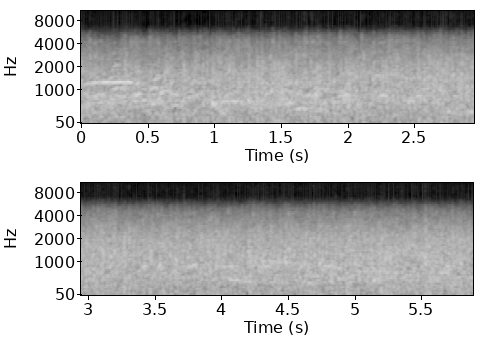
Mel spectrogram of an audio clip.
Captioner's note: applause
